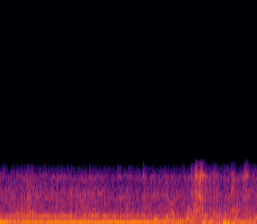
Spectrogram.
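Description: A truck engine hums steadily, then stops.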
